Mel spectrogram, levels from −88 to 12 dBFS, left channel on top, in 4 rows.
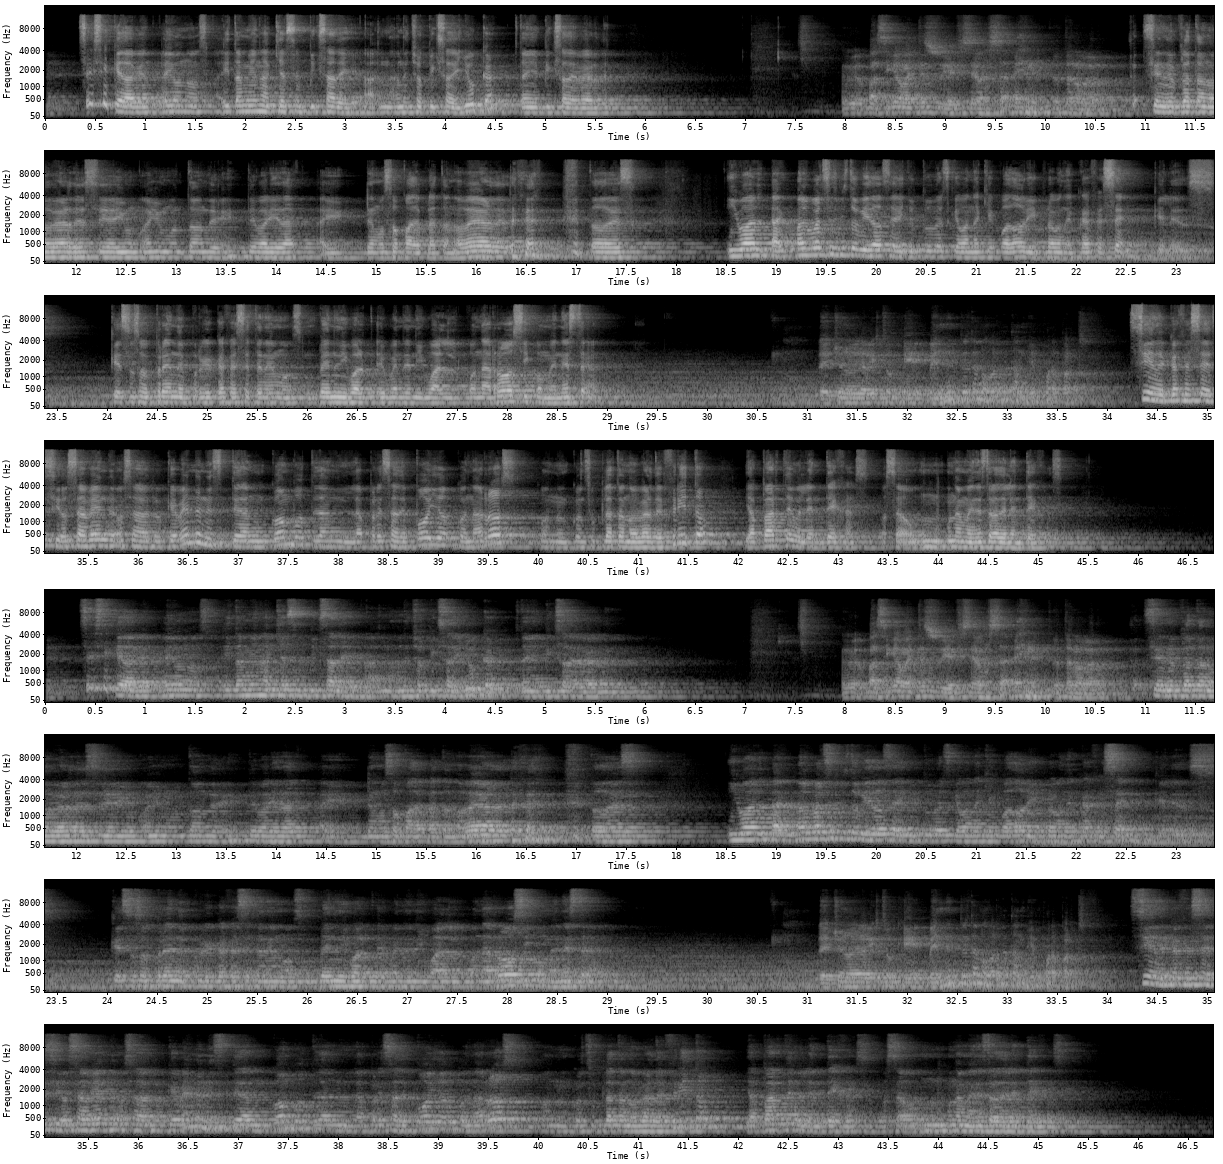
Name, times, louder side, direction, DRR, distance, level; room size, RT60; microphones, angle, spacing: voice 1, 0.3-5.7 11.0-17.6 18.5-23.4 24.0-28.9 34.2-39.8 40.0-41.7 42.1-45.2, left 4 dB, 90° left, 7 dB, 0.3 m, -24 dB
voice 2, 8.0-10.6 30.6-33.7, right 1 dB, 10° right, -1 dB, 0.4 m, -30 dB
sound 1, 21.4-33.4, equal, 45° right, 0.7 m, -40 dB
6.3 x 3.2 x 2.2 m, 2.1 s
head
